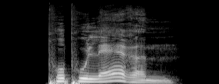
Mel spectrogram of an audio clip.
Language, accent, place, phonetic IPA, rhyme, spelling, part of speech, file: German, Germany, Berlin, [popuˈlɛːʁəm], -ɛːʁəm, populärem, adjective, De-populärem.ogg
- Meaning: strong dative masculine/neuter singular of populär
